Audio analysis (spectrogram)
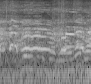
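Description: Big-size Golden Boy and Blue Legs gamecocks at a market, a steady, close crow wavering over a noisy crowd background.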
